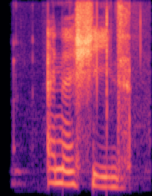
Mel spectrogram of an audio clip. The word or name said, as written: anachid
